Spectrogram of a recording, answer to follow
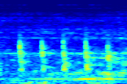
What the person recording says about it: Pag kinatok mo kasi yan, malalaman mo eh. Ito kasi yung metal.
